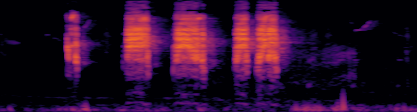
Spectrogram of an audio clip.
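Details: Black francolin (kala or Sindhi teetar) giving a harsh, grating call: a short lead-in note followed by three loud, buzzy, broadband bursts, the last doubled, over a low background rumble.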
